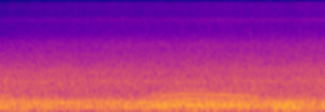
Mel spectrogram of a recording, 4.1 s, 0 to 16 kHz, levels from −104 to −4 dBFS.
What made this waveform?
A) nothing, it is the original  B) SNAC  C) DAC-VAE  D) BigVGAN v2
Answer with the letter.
A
